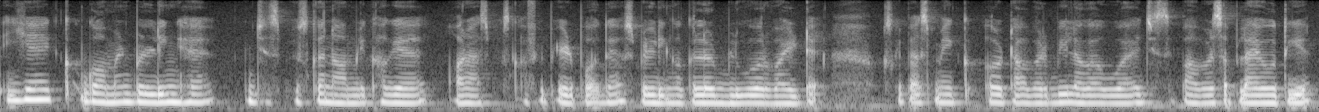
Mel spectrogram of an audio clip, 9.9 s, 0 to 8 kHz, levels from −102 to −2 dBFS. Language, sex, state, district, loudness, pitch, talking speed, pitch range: Hindi, female, Bihar, Supaul, -16 LUFS, 170 Hz, 225 wpm, 165-180 Hz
